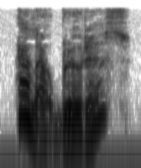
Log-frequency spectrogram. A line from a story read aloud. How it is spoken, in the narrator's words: Melinda said in a cheerful voice, as if noticing him for the first time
